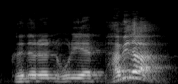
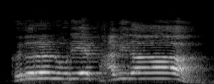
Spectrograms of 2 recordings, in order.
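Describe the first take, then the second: First: Said in the usual way. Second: 그들은 hit higher and louder; emphatic repeat. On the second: Shown as a demonstration. Preacher repeats the spies' boast, emphatic. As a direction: punch 그들은, a bold triumphant declaration. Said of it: "repeated with emphasis".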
